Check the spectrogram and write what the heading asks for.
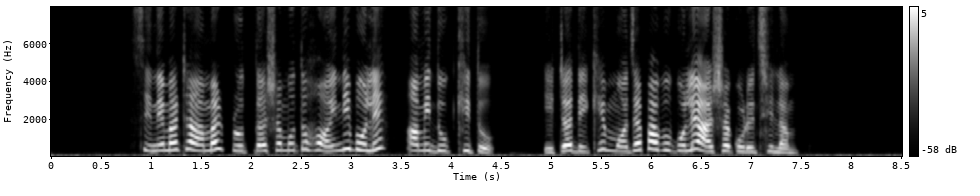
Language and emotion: Bengali, sad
